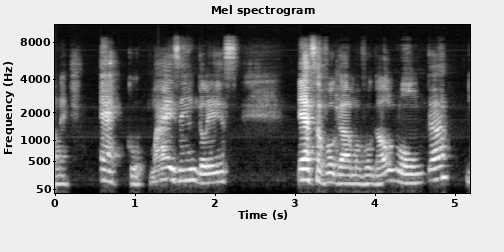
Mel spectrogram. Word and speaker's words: Echo: detalhezinho aqui, que é a palavra echo. echo. Em português nós falamos echo. Echo, o O fechado, o O já termina no O, né? Echo.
